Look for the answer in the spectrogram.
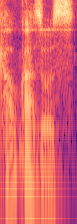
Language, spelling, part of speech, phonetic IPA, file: German, Kaukasus, proper noun, [ˈkaʊ̯kazʊs], De-Kaukasus.ogg
- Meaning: Caucasus (mountain range, geographic region)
